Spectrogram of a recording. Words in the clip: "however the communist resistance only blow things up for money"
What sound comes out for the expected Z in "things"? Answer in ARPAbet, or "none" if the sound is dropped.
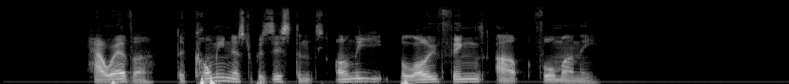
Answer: Z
